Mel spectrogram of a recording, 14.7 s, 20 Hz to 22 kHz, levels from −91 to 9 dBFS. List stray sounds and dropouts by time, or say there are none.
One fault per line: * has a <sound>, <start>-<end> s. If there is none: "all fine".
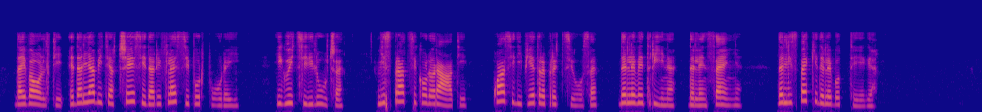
all fine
